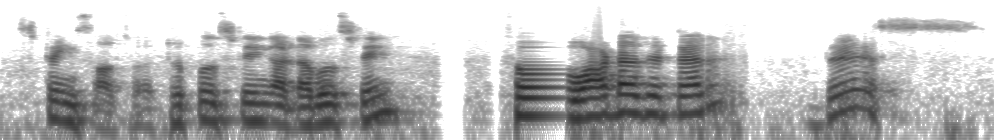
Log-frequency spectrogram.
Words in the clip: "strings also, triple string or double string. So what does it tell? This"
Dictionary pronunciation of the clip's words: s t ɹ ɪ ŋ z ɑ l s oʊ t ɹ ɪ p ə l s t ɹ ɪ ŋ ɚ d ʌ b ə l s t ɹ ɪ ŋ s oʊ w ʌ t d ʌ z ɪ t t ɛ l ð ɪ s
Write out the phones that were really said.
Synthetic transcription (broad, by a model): s t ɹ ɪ ŋ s ɑ l s oʊ t ɹ ɪ p ə l s t ɹ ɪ ŋ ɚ d ʌ b ə l s t ɹ ɪ ŋ s oʊ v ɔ t d ʌ z ɪ t t ɛ l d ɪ s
